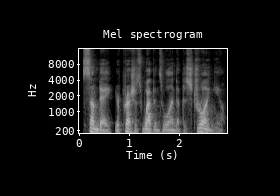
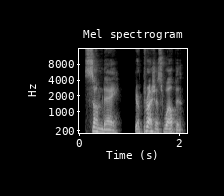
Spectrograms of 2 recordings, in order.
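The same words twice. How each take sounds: First: "precious weapons" said cleanly, "weapons" as "wep-ons"; clean retake. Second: "precious weapon" slurred, "weapon" as "welpon"; flubbed line. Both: Acted. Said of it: "Why can't I not say precious weapon?".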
